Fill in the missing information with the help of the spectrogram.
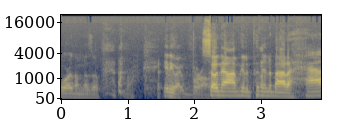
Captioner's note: laugh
